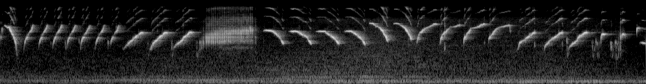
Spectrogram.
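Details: Border canary singing a training song for young canaries, rapid falling whistled notes broken by a short harsh buzzy burst, then resuming with varied sweeps and quick chips.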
